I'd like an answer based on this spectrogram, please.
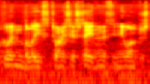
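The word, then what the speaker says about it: Gwynbleidd: Because we appreciate that Gwynblade's name should be pronounced Gwynbleith or something along those lines, but we don't pronounce it that way because they don't in the game for some reason.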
